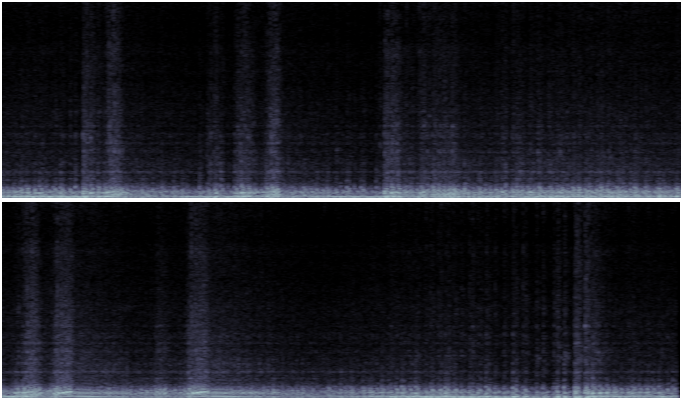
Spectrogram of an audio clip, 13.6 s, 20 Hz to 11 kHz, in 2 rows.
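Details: 1978 Ford F100 V8 with new Comp Cams cam, first start: uneven loping idle with choppy rhythmic lope and occasional blips, healthy and running as it should.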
